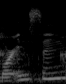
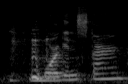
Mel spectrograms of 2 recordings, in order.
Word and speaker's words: Morgenstern: now it was uh i said her name wrong aaron morgan morgan morgenstern um but um yeah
